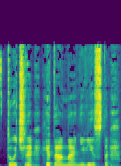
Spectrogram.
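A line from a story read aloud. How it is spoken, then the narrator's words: Laughing loudly. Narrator (Russian): расхохоталась Люся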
